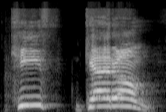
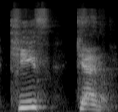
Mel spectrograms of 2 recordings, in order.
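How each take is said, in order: First: Firm order at normal pitch; Al Heyman. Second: Low, very soft order; Al Heyman. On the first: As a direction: call the underling out clearly. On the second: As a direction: call an underling under the voice. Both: Acted. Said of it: "Al Heyman's like".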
